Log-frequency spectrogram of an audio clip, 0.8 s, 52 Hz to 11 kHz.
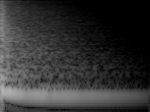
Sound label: ROCK T; BEAT2000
